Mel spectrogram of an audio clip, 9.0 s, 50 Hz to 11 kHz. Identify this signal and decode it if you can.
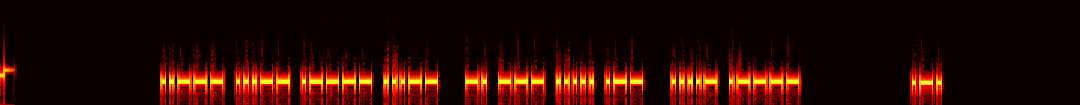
Morse code, heard as a keyed tone, about 36 wpm, 700 Hz. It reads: 2313 NO5W 41 R
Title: Worked All Europe DX Contest - QTC Exchange - 35wpm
